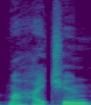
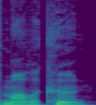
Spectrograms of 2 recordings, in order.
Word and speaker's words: Malakun: out a mocking laugh, intentionally mispronouncing the name. Mahun, so you're that old demon. Beside him, the shadowless rat turned his head and clicked his tongue to correct his partner. His name is Malakun.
